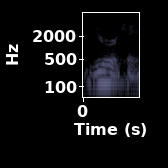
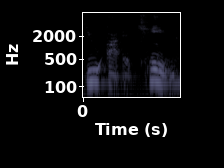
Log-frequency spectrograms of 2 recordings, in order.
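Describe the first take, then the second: First: The words 'you are' are contracted into one syllable. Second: The words 'you are' are said fully and separately. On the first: "he didn't say, you're a king" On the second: "He said, you are a king. Like, he pronounced that shit"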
